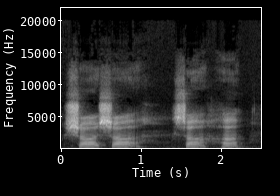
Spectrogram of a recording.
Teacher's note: मुख से निकलने वाली वाय रगड़ या घर्षण के साथ निकलती है उसे उष्म मजन कहते हैं इसमें श स स ह आता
